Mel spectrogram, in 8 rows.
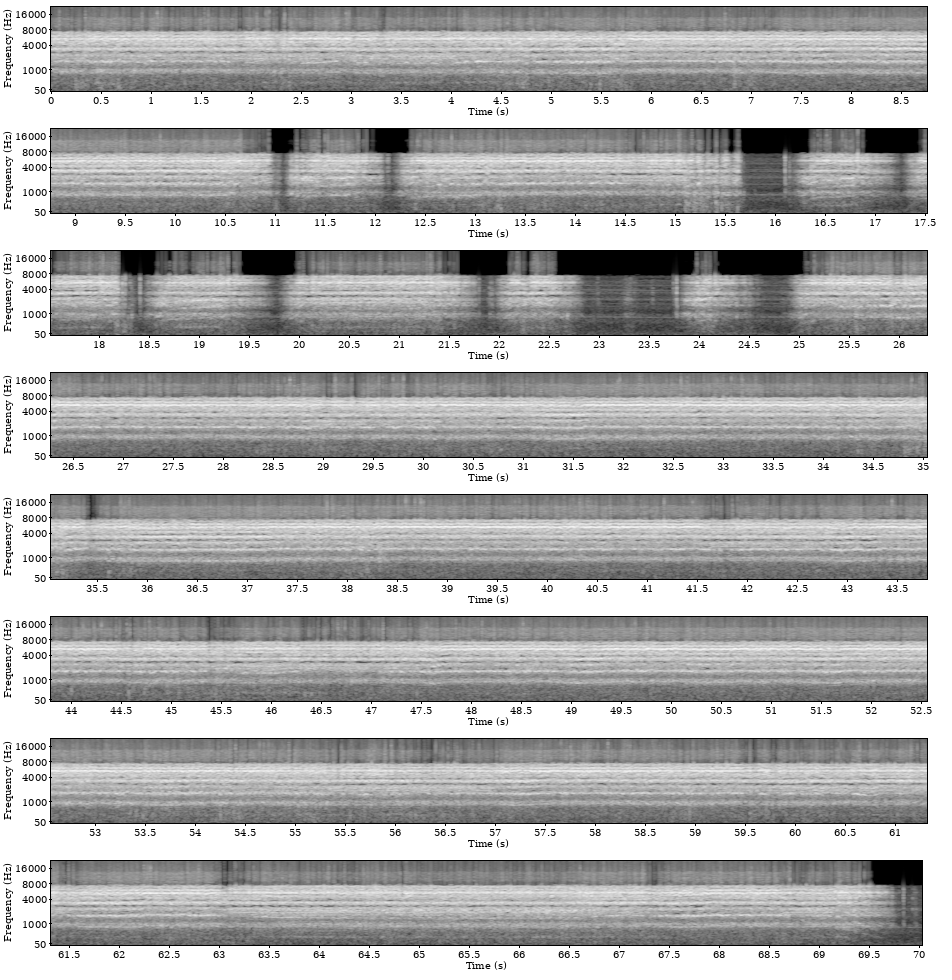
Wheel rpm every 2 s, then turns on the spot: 230, 220, 220, 230, 210, 150, 150, 180, 80, 100, 140, 40, 80, 220, 230, 230, 230, 240, 220, 230, 230, 230, 230, 220, 230, 230, 230, 230, 220, 230, 230, 220, 210, 210, 180.
10-12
